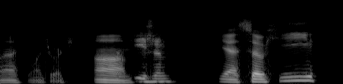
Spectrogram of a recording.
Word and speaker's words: Sarkisian: coach Steve Sarkisian, which you can repeat the pronunciation on that if you want, George. Sarkeesian.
